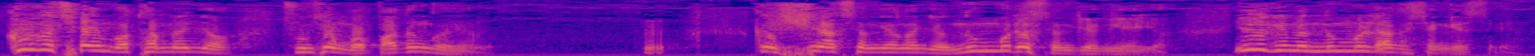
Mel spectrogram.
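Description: A man's voice: on the high side, sing-song, quick pace, warm tone, breathy edge. A man preaching a sermon in an emphatic way, firing pointed questions at his listeners. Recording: dull lo-fi recording.

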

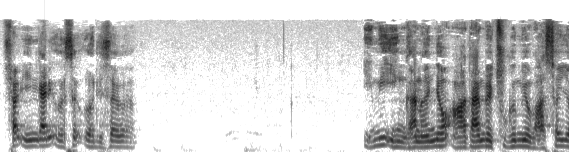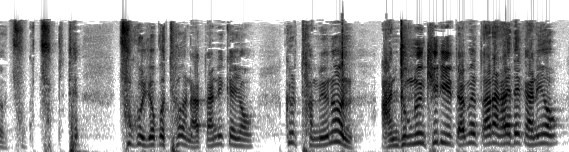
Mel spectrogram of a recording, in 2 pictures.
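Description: Male preacher, slightly high voice, emphatic sermon delivery that keeps prodding the listeners. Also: brisk, a bit bright. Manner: emphatic, prodding the congregation with repeated "eh?".

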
